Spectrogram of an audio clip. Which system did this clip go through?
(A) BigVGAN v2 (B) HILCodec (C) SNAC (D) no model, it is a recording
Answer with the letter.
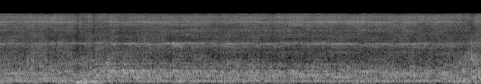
C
